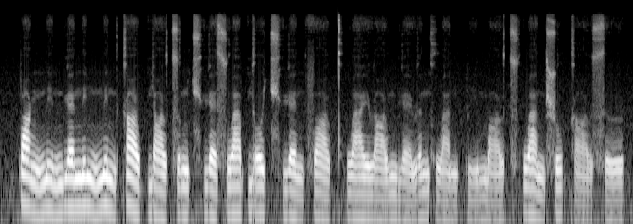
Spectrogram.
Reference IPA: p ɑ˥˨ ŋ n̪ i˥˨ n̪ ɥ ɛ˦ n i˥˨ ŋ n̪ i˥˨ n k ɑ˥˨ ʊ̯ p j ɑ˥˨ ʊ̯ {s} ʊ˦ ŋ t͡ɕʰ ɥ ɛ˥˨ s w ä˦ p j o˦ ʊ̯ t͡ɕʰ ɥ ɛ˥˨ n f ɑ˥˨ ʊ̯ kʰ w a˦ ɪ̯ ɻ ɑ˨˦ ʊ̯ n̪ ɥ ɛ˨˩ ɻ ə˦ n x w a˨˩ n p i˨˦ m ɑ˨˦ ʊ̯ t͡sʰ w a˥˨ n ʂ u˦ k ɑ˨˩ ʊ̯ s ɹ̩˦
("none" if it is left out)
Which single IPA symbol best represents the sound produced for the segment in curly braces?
t͡s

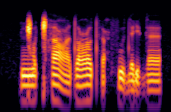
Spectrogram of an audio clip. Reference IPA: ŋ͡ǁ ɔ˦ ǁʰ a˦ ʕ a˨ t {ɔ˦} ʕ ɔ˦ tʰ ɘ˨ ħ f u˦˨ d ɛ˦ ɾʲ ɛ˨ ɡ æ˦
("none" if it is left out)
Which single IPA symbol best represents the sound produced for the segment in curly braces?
ɔ˦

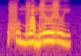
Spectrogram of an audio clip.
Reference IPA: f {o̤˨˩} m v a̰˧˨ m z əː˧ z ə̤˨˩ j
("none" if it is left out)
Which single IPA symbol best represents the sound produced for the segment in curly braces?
o̤˨˩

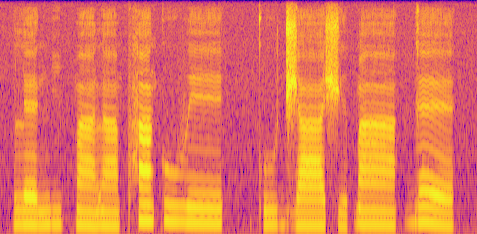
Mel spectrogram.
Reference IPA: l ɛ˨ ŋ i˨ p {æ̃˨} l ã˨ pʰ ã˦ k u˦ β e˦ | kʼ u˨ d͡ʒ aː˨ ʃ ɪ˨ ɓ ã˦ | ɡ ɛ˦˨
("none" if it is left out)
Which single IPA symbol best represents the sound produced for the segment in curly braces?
ã˨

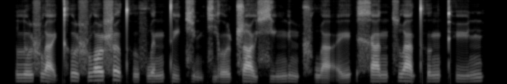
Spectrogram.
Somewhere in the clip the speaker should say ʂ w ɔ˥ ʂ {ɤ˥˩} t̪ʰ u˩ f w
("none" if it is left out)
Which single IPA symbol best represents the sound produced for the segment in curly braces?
ɤ˥˩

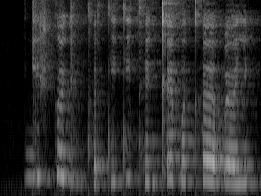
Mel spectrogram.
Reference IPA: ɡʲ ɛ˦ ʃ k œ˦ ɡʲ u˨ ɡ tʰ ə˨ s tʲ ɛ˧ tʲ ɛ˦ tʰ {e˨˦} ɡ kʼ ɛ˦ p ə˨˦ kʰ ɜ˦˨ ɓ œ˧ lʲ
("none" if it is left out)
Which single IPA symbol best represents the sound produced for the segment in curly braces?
e˧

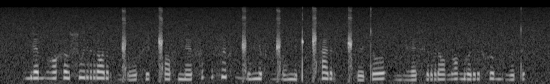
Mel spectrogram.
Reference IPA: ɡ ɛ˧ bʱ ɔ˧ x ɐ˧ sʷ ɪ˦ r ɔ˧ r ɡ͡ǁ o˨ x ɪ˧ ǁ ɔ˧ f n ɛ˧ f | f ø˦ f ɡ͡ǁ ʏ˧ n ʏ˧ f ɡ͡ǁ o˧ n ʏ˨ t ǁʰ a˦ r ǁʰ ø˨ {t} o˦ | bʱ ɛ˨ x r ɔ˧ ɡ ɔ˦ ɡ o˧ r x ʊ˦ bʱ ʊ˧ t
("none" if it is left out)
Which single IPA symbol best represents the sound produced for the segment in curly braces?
t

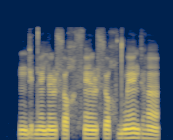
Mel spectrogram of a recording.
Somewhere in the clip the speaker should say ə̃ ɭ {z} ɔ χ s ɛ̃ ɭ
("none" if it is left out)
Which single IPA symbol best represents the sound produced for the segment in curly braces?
s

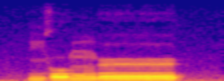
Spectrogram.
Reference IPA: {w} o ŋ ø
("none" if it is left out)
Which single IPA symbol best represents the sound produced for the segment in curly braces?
j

